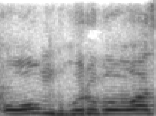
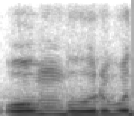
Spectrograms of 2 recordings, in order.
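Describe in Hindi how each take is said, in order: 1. यह पूरी आवाज़ में ज़ोर से बोला जाता है। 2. यह धीरे से बुदबुदाया जाता है, होंठ मुश्किल से हिलते हैं। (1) "ये वाचिक जप वाणी से शारीरिक जप बोलते हैं इसको" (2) "धीमे धीमी आवाज में होठ हिलते जाएंगे"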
